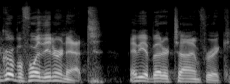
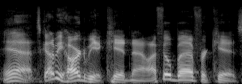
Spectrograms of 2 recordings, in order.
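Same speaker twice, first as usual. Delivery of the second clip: ordinary talk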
